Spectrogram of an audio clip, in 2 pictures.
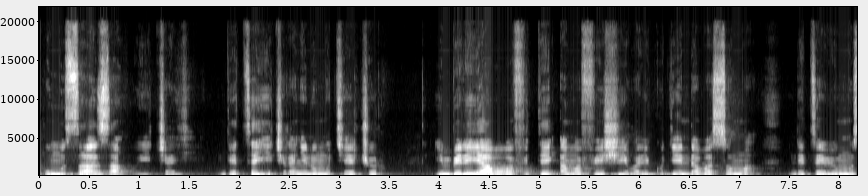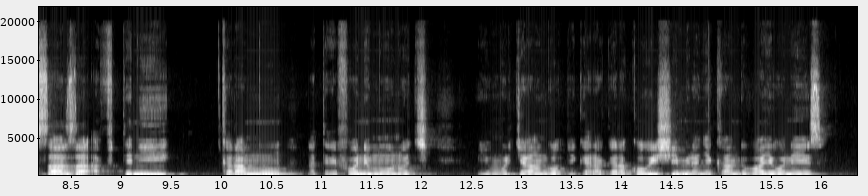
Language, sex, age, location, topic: Kinyarwanda, male, 25-35, Huye, health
